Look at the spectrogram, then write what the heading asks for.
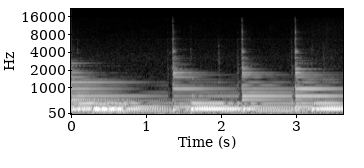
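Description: An acoustic guitar is retuned to open D minor. Sustained strings ring out alone while a few sharp plucks at a steady interval repeat as the pitch is adjusted.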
